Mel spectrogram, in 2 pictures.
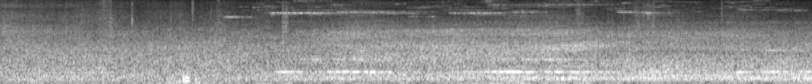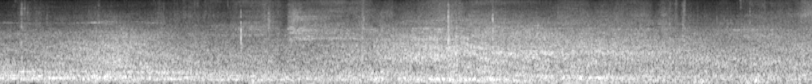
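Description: Steady outdoor road-traffic noise that swells in the second half as a vehicle passes, with a single light click just over a second in.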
